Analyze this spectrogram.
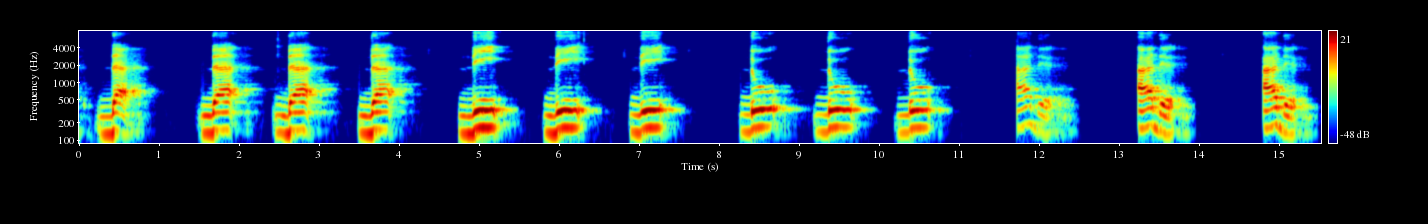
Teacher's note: Da ini sama halnya seperti to. Dia sifat yang kuat dan nggak ada hamesnya, ya. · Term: huruf dal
